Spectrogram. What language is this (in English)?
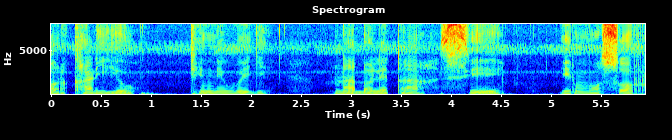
Masai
